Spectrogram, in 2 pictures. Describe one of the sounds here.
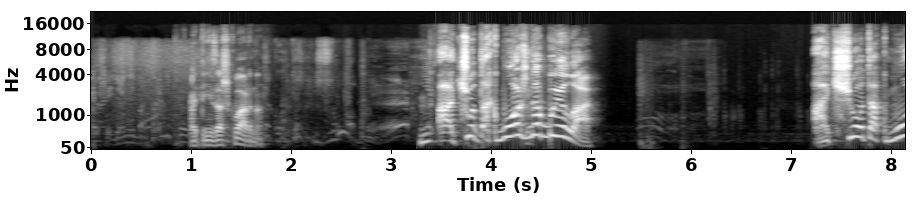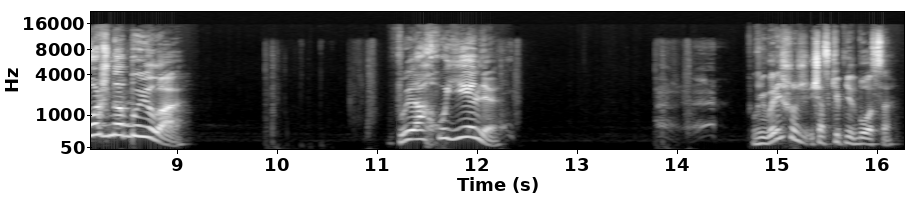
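A young man talks with animation into a nearby microphone, in short bursts with pauses.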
